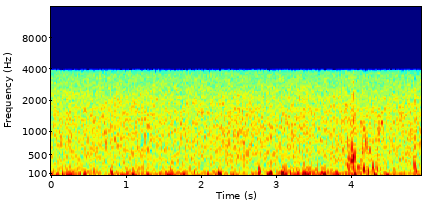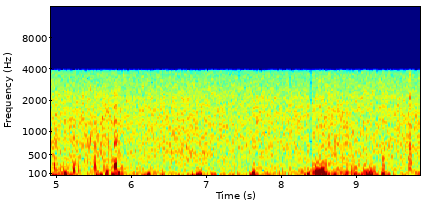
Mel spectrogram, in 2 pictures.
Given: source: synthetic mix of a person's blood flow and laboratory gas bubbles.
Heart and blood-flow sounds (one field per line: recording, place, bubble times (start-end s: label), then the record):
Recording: Doppler ultrasound of blood flow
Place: subclavian vein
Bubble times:
3.85-4.43 s: bubbles
4.74-4.91 s: bubbles
4.93-5.12 s: bubbles
5.20-5.87 s: bubbles
9.33-9.40 s: bubbles
9.68-9.76 s: bubbles
From the record:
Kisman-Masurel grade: 221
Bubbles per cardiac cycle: several, 3 to 8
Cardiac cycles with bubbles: 10 to 50%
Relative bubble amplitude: barely perceptible (0.100 to 0.250)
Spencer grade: 2 (many but less than half of the cardiac periods contain bubble signals, singularly or in groups)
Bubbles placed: anywhere in the cardiac cycle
